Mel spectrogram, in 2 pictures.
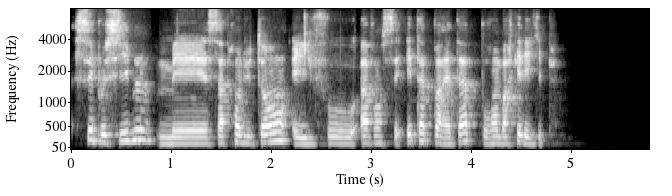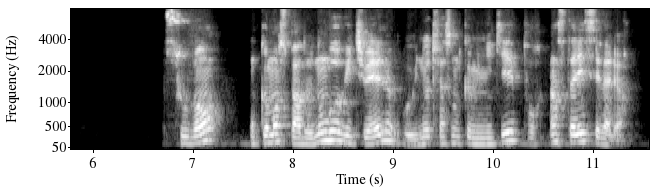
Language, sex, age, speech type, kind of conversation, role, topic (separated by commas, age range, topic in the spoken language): French, male, 18-19, read, expert-assistant, expert, Créer ou reprendre une entreprise : quelles sont les vraies différences ?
